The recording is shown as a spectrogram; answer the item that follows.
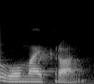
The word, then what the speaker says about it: omicron: we have come into omicron oh my god right this is o micron that is how in greek they spell it okay right prior to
